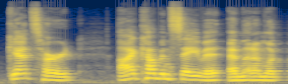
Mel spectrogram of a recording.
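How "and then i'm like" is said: ordinary talk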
